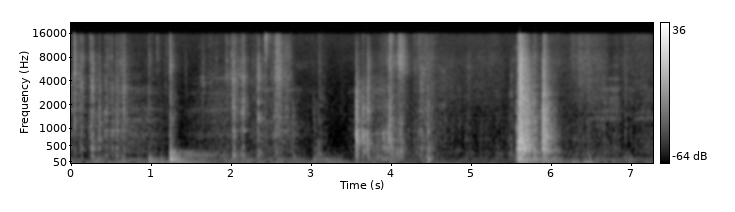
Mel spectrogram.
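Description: Cardboard and plastic wrappers rustle and click as hands handle packs of cards.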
